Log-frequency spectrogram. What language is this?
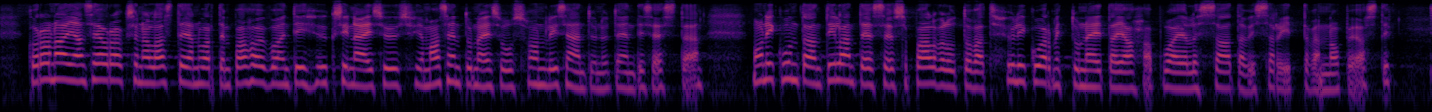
Finnish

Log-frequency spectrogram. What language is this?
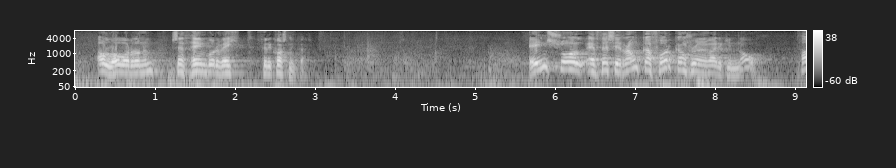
Icelandic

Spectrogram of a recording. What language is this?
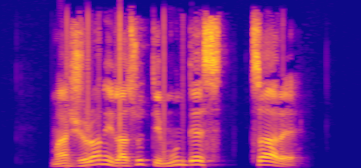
Laz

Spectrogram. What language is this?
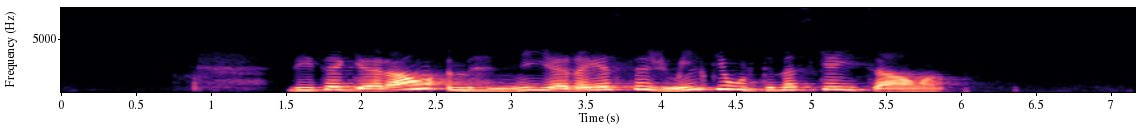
Kabyle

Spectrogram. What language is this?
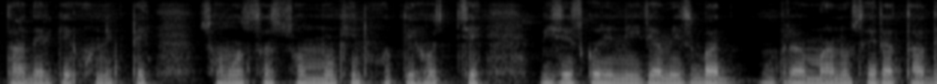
Bangla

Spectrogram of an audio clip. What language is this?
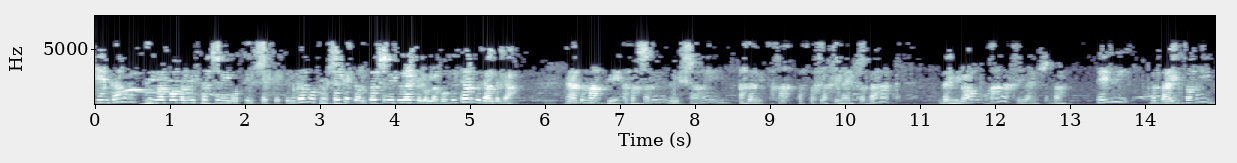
Hebrew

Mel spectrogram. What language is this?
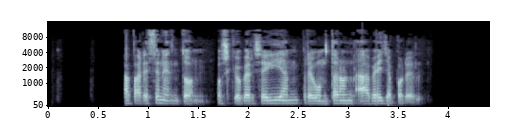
Galician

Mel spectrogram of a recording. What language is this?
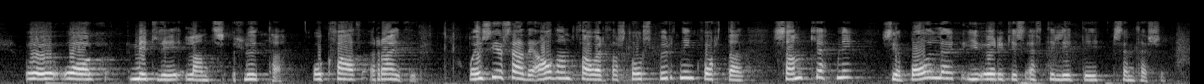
Icelandic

